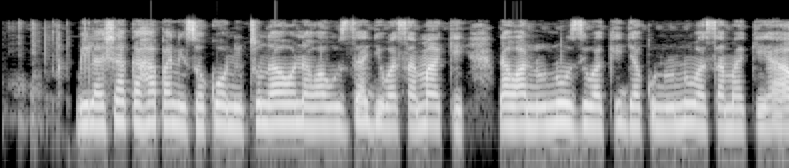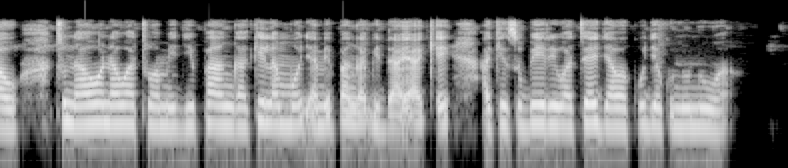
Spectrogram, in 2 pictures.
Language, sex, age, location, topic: Swahili, female, 25-35, Mombasa, agriculture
